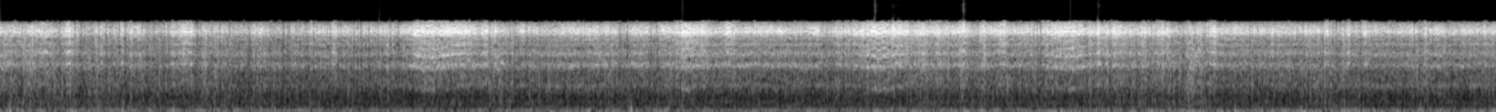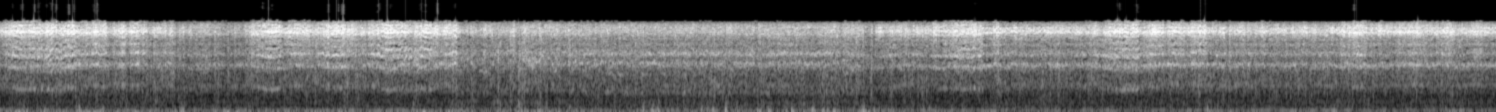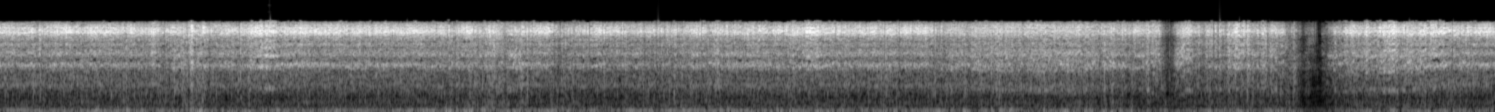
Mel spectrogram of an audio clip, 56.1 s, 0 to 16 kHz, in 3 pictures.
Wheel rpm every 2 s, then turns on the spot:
230, 240, 230, 230, 230, 230, 230, 230, 230, 230, 230, 220, 210, 210, 200, 210, 230, 230, 230, 230, 230, 230, 240, 230, 220, 210, 170, 130.
none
